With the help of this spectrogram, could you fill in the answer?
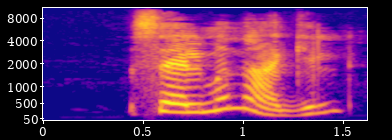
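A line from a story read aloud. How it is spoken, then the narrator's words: Lazy reply. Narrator (Russian): лениво отозвалась Сельма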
